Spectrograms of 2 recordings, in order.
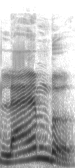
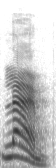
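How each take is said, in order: First: The final B sound is pronounced. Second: The final B sound is silent. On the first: The speaker calls it wrong. "This is not lamb" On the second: The speaker calls it right. "B is silent"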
